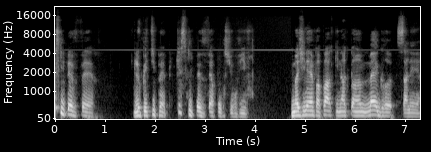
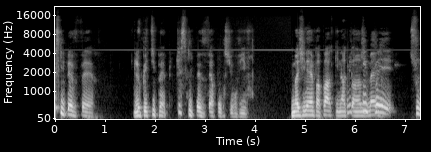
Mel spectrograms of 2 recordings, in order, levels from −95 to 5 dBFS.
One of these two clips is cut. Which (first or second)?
second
